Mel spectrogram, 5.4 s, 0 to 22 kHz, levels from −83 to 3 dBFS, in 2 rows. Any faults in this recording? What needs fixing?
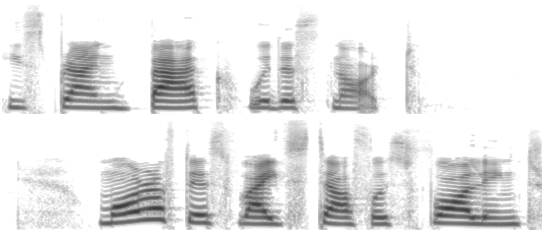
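From 2.98 s to 5.34 s there's automatic gain rising: the AGC decided the input was too quiet and pushed its gain up about 3 dB, so the speech and the background swell together. Setting a fixed input gain and disabling the AGC would prevent it.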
